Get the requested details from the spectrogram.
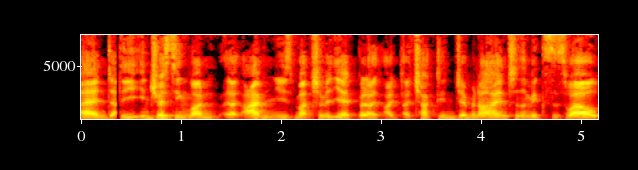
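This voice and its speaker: A man with an Australian accent at a very fast pace, medium pitch and ordinary pitch variation, with hardly any pauses. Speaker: newsletter writer. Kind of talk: casual vlog talk. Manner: excitable.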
